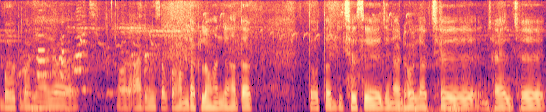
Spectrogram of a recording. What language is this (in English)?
Maithili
